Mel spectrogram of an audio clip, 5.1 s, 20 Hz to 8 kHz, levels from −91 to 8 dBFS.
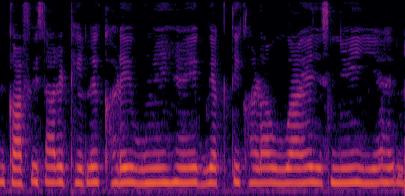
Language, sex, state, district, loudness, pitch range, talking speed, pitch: Hindi, female, Uttar Pradesh, Etah, -33 LUFS, 225-230 Hz, 165 wpm, 225 Hz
